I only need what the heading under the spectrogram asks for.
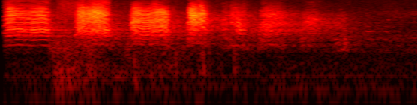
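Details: Two red foxes behind a house in Kijimadaira, Nagano, Japan, possibly fighting or playing (unclear), give a run of harsh, raspy shrieks fading over about three seconds; one later chases the other.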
